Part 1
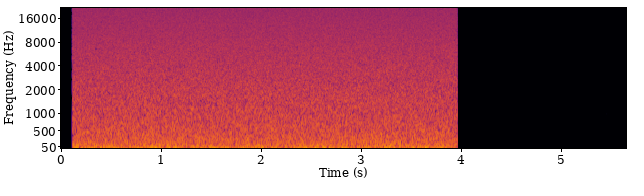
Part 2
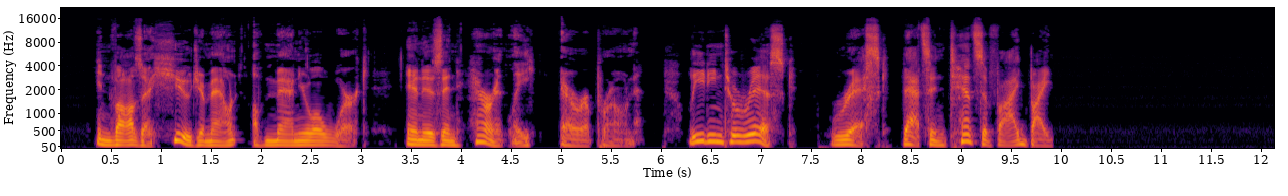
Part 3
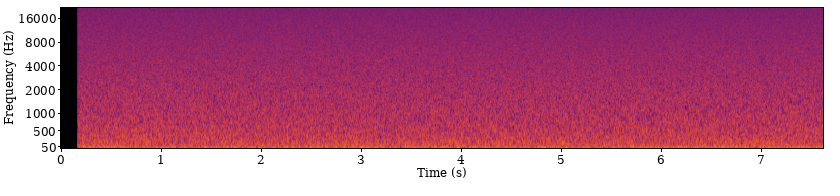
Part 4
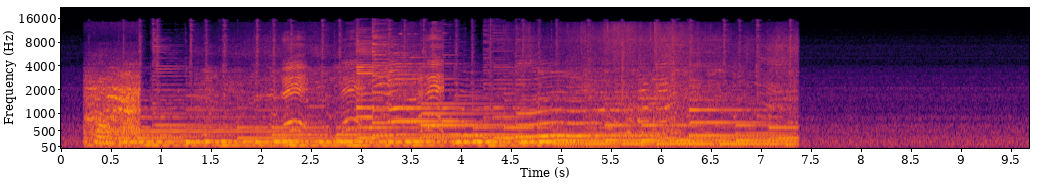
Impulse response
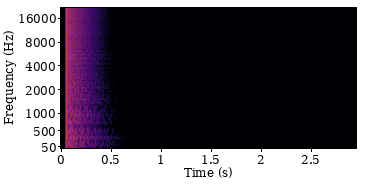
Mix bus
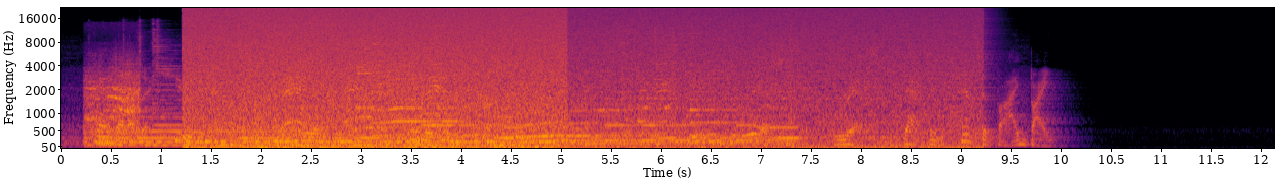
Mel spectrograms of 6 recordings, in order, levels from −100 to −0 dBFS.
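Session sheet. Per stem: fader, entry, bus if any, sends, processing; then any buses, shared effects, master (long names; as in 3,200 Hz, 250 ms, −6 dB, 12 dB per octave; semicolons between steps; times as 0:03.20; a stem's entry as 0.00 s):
+1.0 dB, 1.10 s, no send, no processing
−10.0 dB, 0.00 s, send −4.5 dB, low-pass filter 1,700 Hz 6 dB per octave
−3.5 dB, 1.60 s, send −3 dB, no processing
−5.0 dB, 0.00 s, send −7.5 dB, soft clipping −18 dBFS, distortion −17 dB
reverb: on, RT60 0.70 s, pre-delay 3 ms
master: no processing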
